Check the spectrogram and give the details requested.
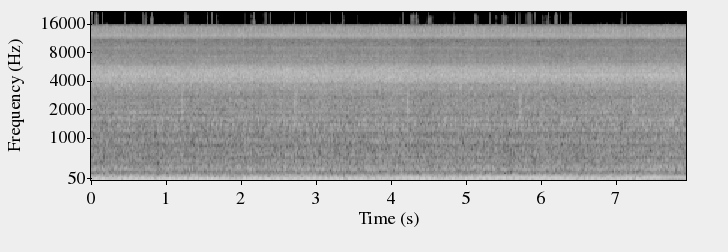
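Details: Van idling after a water pump replacement during the coolant flush and bubble purge, engine warming up. Steady, even low idle with no knocks, misses or squeals; settled and healthy.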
